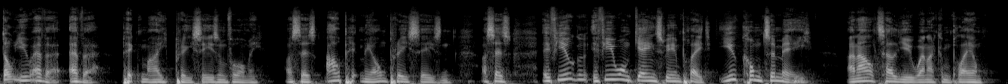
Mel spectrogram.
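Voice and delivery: plain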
